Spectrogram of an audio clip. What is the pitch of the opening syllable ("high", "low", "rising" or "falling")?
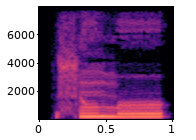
high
